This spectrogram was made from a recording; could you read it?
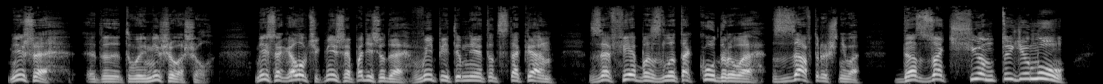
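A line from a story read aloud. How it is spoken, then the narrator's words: Irritated shout. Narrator (Russian): крикнул Петр Ильич раздражительно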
